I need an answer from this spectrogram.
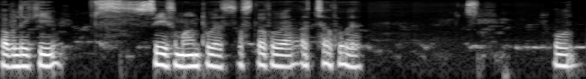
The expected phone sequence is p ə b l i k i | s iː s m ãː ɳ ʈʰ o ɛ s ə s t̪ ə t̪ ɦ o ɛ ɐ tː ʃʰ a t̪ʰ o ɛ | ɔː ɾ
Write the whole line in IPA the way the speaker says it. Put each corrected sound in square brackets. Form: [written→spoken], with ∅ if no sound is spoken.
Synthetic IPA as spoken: p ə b l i k i | s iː s m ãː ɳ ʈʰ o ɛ s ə s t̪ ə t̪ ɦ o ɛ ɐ tː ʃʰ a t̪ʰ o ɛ | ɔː ɾ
